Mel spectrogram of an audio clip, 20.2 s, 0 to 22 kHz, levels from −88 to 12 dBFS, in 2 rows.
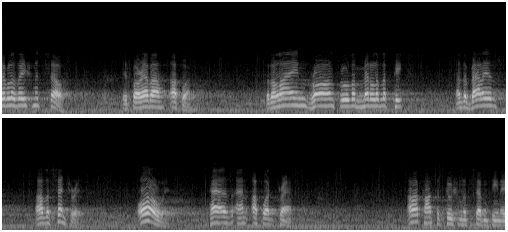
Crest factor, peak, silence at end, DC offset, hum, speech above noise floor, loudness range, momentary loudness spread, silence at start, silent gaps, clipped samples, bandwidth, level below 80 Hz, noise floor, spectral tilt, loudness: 16 dB; -8 dBFS; 0 s; under 0.1%; none; 25 dB; 8 LU; 22 LU; 0 s; none; under 0.1%; 3.2 kHz; -48 dBFS; -45 dBFS; -11.5 dB/octave; -21 LUFS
